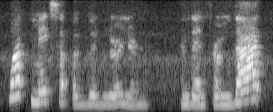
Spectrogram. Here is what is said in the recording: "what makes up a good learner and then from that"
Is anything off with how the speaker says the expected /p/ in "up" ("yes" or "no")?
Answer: no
